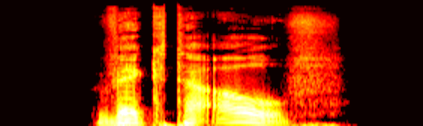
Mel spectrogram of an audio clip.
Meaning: inflection of aufwecken: 1. first/third-person singular preterite 2. first/third-person singular subjunctive II
- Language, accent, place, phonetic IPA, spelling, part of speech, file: German, Germany, Berlin, [ˌvɛktə ˈaʊ̯f], weckte auf, verb, De-weckte auf.ogg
